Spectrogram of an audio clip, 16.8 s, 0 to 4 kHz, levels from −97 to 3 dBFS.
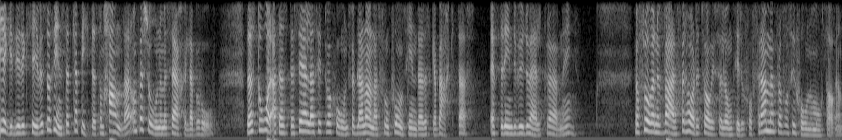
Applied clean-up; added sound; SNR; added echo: none; none; none; none.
